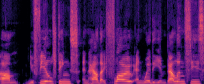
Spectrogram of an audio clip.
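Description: Dry and close with no echo, a woman's medium-pitched voice in an Australian accent moves at a moderate pace with ordinary pitch variation. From Malaysia, raised in Melbourne from age twelve. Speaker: veterinarian. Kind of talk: interview conversation. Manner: hesitant, with fillers and repeats.

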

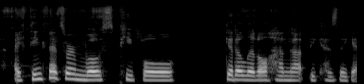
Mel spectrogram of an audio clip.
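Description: A woman with an American accent speaks at a moderate pace and medium pitch, her tone dark and mellow. The sound is dry and close, with no echo. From Utah. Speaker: food blogger and farm entrepreneur. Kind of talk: casual interview.

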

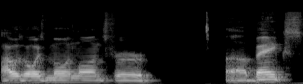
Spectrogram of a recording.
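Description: At a moderate pace, a man speaks with a fairly low pitch, a dark, mellow tone and fairly even intonation. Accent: American. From Ohio, Columbus. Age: 20s. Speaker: real estate investor and home inspector. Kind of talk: interview. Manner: casual, many fillers.

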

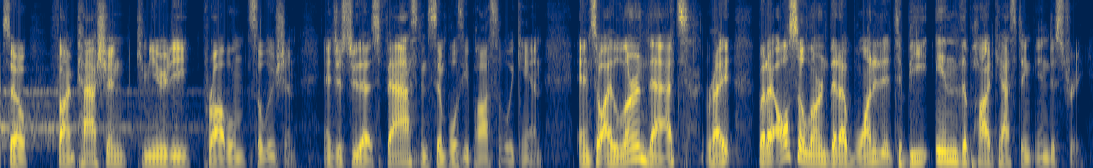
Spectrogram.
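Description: In a plain, everyday voice at medium pitch, a man talks at a fairly quick pace with ordinary pitch variation on a very clean recording with a silent background. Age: 30s. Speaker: podcasting software entrepreneur and podcast host. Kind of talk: interview.

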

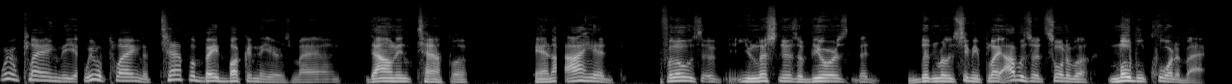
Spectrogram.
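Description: With lively intonation, a man speaks at a moderate pace in an unremarkable speaking voice, fairly high in pitch. The recording is very clean and dry, close with no echo and a silent background. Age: 60s. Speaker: former NFL quarterback. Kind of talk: interview conversation, storytelling.

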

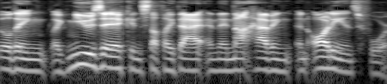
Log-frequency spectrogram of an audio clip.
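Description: On a very clean recording with a silent background, a man with a Philadelphia accent speaks at a moderate pace in a medium-pitched voice with a bright, sharp tone. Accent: Philadelphia-area American. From South Jersey, US. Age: 20s. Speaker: entrepreneur and podcaster. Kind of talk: casual interview.

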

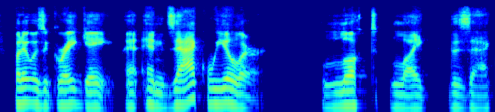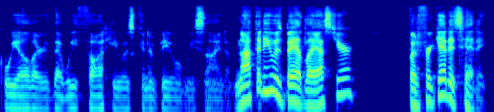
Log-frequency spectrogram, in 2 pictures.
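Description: A man with an unremarkable speaking voice and a fairly low pitch talks at a moderate pace with lively intonation and big swings in loudness. The background is quiet, and the sound is dry and close with no echo. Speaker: sports radio co-host. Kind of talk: sports talk radio show.

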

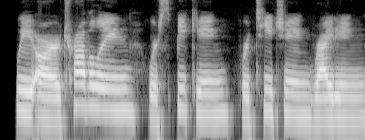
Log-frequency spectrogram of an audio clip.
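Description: This woman has a plain, everyday voice. She talks at a fairly slow pace with ordinary pitch variation. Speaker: podcast host and editor. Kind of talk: podcast intro and announcements.

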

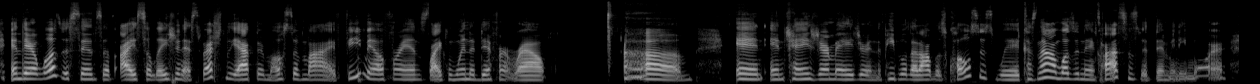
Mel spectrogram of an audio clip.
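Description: A woman with an American accent, a normal speaking voice, fairly high in pitch with ordinary pitch variation, at a fairly quick pace, in a dry, close sound with no echo. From US Midwest, South Side of Chicago. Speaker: chemist and education nonprofit founder. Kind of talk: interview conversation.

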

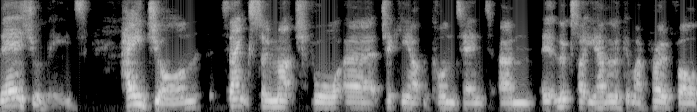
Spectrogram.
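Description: With a British accent, a man speaks at a fairly quick pace in a fairly high pitch, with ordinary pitch variation. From UK. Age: 30s. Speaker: sales trainer. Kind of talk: casual chat.

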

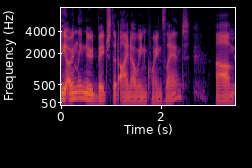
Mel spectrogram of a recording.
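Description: With an Australian accent, a man speaks in a fairly low pitch and a bright, sharp tone. His pitch variation is ordinary. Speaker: podcast co-host. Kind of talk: casual chat.

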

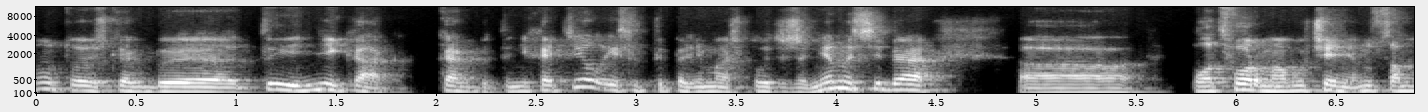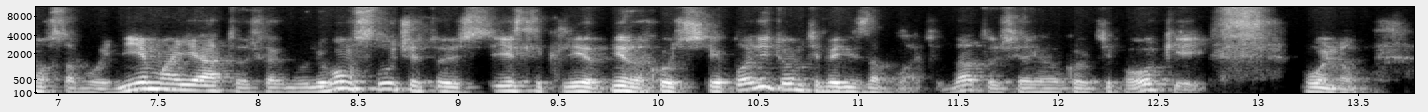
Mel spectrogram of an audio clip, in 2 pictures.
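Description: A man speaks at a fairly quick pace in a medium pitch, his dark, mellow tone somewhat breathy and his intonation lively. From Siberia, Russia (Kemerovo). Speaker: online course producer and entrepreneur. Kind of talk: casual interview. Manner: halting, many fillers.

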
